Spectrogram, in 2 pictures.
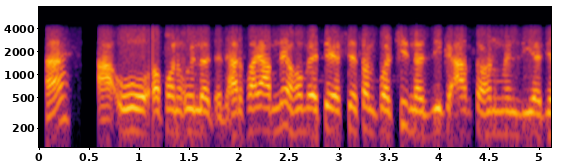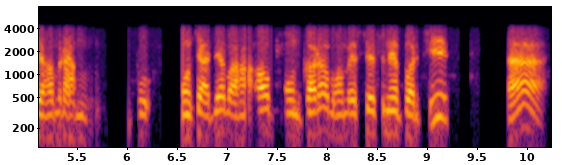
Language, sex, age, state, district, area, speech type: Maithili, male, 45-60, Bihar, Darbhanga, rural, conversation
